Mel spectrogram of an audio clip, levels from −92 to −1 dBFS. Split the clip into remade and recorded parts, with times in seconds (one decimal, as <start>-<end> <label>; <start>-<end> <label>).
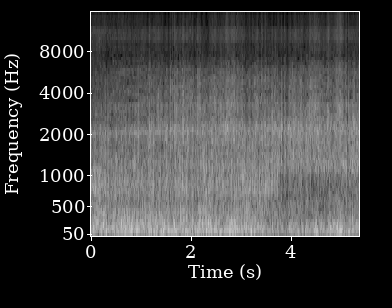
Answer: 0.0-5.4 recorded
